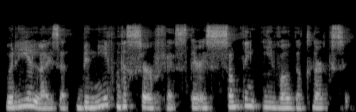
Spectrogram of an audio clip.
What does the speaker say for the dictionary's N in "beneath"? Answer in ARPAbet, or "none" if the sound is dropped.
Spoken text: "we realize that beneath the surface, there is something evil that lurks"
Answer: N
